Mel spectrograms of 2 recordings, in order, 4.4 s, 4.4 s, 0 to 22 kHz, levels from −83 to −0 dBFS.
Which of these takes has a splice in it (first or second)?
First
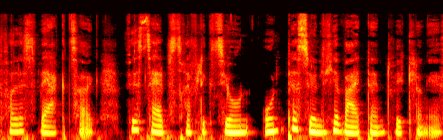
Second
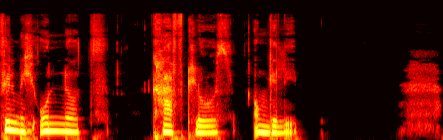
second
